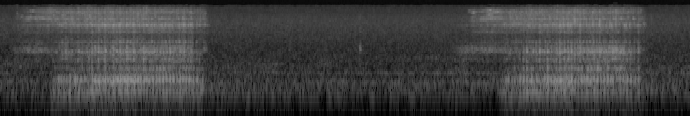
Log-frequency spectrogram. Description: Me and some of my family went on a little road trip doing some errands for a few hours and my aunt was the first to fall asleep in the car and her snoring was very loud the whole car ride!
